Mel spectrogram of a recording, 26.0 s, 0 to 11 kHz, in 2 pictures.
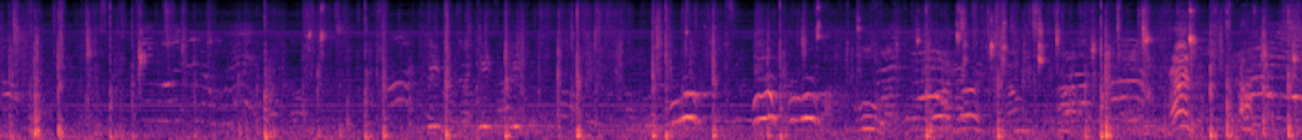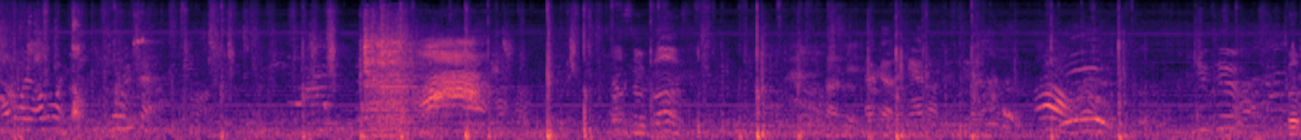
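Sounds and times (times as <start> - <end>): basketball bouncing on hard court: 2.6 - 5.9, 10.8 - 11.3, 20.4 - 20.8, 21.7 - 22.9
players calling out: 16.6 - 18.4.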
